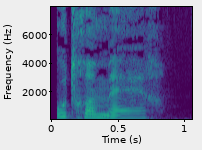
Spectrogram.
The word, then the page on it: outremer: francais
